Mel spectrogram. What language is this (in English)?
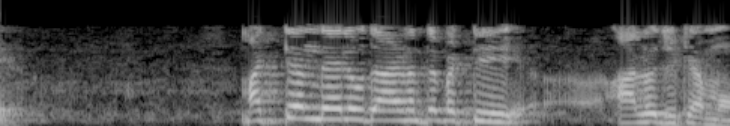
Malayalam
